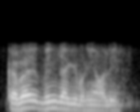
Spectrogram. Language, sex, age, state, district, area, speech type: Urdu, male, 30-45, Bihar, Khagaria, rural, conversation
